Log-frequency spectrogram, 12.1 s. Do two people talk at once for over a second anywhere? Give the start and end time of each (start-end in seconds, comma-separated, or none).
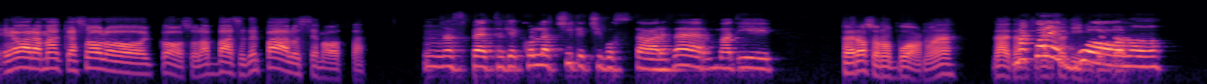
10.1-11.4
